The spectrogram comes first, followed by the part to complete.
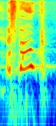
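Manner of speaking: sudden high, loud cry of fright; alarmed outcry. Acted. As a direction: shout it as if seeing a ghost. Disciples' alarmed cry at seeing Jesus. (geschrokken, hoge uitroep)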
